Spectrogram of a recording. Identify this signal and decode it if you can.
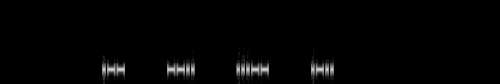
Morse code, heard as a keyed tone, about 49 wpm, spaced as for 17 wpm, 690 Hz. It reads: WZ3L
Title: USA Call Signs - 4 Characters - 6x Character Spacing - 50wpm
